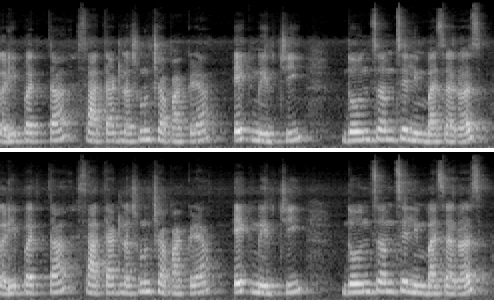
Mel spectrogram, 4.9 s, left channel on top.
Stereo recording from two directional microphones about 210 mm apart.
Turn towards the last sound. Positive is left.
turn(degrees=0)  # may be behind; listen again after turning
